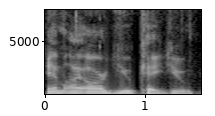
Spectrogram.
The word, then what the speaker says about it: Miruku: M-I-R-U-K-U. Miruku. Correcting my pronunciation and spelling Apologies for the mistake earlier.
